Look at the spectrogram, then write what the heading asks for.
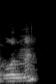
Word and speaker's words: Goleman: Primer tip, primera sugerencia, busca el libro de inteligencia emocional de Daniel, se escribe Goleman, yo lo pronuncio Goldman, y entonces Daniel Goleman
